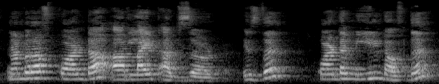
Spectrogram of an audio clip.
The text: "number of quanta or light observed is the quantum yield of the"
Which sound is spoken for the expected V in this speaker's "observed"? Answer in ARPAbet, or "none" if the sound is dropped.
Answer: none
